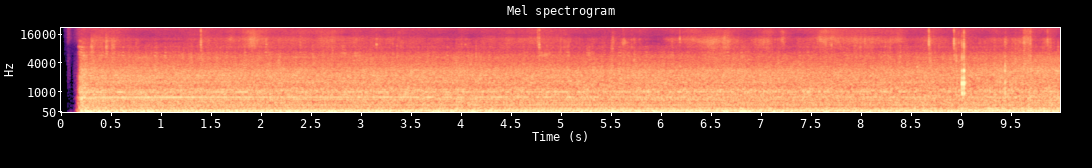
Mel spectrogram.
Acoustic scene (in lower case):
car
